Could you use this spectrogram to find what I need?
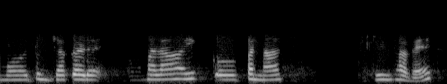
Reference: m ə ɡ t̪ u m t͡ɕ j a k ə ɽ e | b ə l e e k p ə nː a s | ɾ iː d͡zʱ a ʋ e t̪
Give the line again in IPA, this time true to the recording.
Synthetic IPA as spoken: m ə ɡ t̪ u m t͡ɕ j a k ə ɽ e | m ə l a e k p ə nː a s | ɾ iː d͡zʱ a ʋ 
